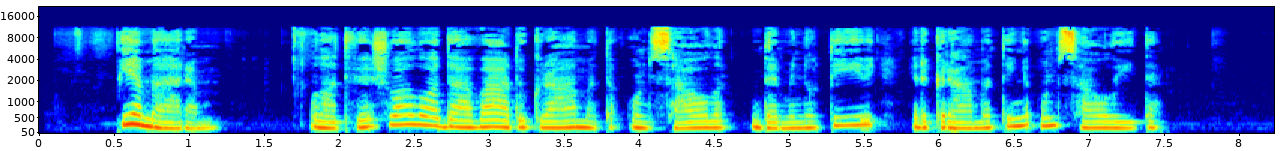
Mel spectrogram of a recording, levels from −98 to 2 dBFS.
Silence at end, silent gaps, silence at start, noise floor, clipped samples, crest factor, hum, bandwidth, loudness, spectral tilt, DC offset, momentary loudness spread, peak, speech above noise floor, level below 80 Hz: 0.75 s; none; 0.25 s; -73 dBFS; under 0.1%; 22 dB; none; 11.5 kHz; -25 LUFS; -4.5 dB/octave; under 0.1%; 11 LU; -4 dBFS; 48 dB; -64 dBFS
